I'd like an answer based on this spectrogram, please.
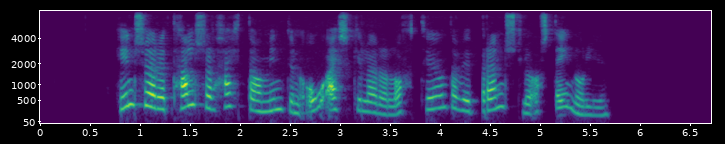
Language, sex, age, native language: Icelandic, female, 40-49, Icelandic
